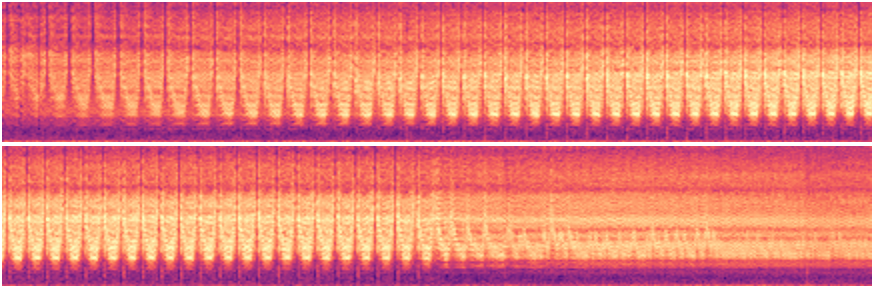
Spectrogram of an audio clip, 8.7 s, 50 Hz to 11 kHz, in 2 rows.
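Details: Close-range cicada calling in a small Georgia town, recorded with an iPhone 6S: an intense, high, throbbing buzz of fast regular pulses rising to full strength, then easing into a steadier, lower-intensity hum.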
